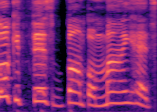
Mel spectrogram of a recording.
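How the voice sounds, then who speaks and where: A woman performs a put-on character voice. She pitches it high. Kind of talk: bedtime story. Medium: read story. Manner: fretful, insistent.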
